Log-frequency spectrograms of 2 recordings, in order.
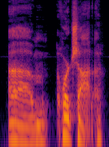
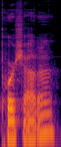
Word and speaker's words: horchata: It's just it's liquor and so rum chata is alcohol in horchata. And dude, it's good. It's really fucking good. How do you say it? Porchata? Horchata. Port? H-O-R. Okay, that H-O-R.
